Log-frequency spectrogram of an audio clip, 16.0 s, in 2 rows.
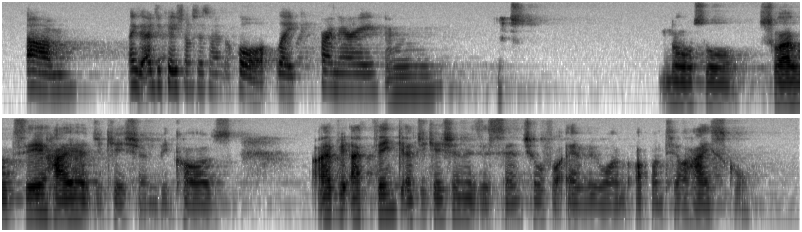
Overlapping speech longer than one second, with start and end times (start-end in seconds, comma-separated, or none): none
